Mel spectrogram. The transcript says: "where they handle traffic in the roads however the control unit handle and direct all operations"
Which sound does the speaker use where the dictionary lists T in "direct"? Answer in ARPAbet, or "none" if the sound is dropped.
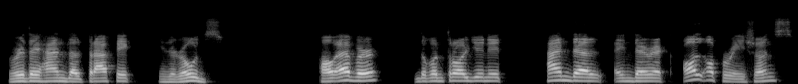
T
